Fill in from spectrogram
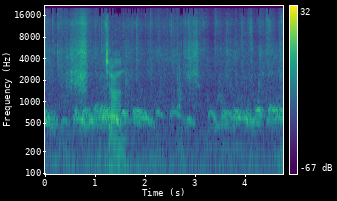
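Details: A crowd of caged zebra doves, many breeding pairs housed in a room, coo in rippling repeated phrases, briefly overlapped by a man's voice just after the first second.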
